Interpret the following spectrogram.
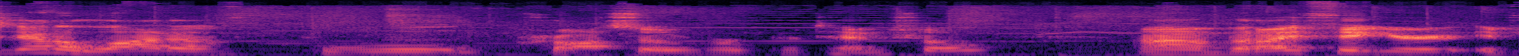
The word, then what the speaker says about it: X Over: from another mega man crossover game uh literally called rockman uh crossover although it's spelled x over um hence the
